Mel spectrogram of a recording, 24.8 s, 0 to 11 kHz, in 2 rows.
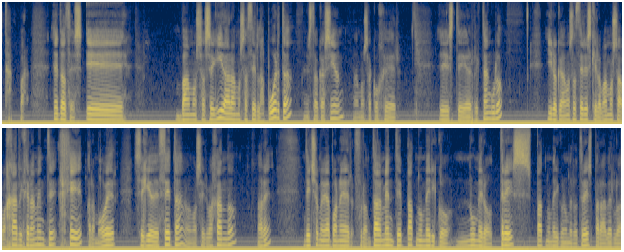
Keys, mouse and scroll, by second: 4.5-5.1 scroll up 2, 5.3 shift+middle click, 5.8-6.2 shift+scroll down 1, 6.3 middle click, 7.7 click, 8.4 middle click, 9.0 click, 14.4 g, 21.2 KP_1, 21.8 KP_3, 23.9 shift+middle click.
